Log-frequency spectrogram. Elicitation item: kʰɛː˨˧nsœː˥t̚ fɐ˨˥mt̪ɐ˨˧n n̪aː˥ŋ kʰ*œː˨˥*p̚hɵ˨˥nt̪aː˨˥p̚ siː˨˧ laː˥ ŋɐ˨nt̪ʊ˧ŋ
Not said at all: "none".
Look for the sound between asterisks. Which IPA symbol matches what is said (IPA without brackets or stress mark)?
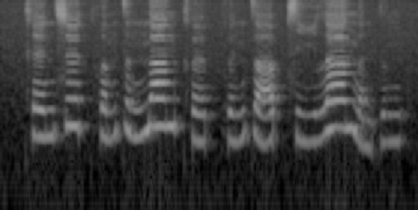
œː˨˥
